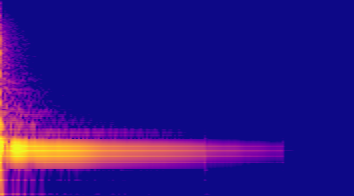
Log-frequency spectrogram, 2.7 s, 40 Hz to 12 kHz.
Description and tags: High Tom Of God Wet 011
drum, drumset, high, kit, pack, realistic, set, tom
